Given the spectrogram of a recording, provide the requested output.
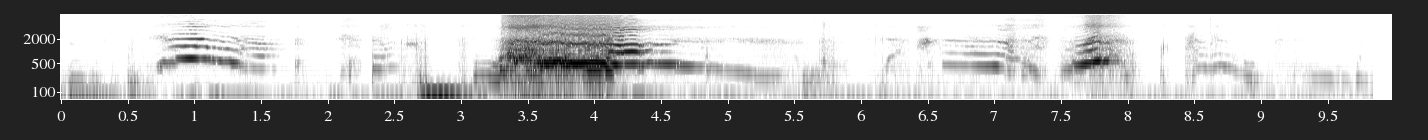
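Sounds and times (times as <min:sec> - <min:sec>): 
teenage girls vomiting: 0:03.3 - 0:04.5, 0:07.6 - 0:08.0.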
